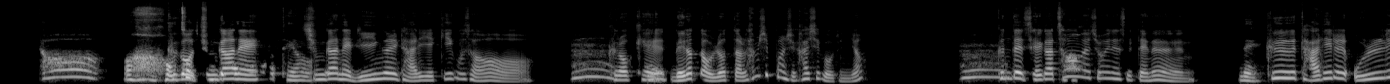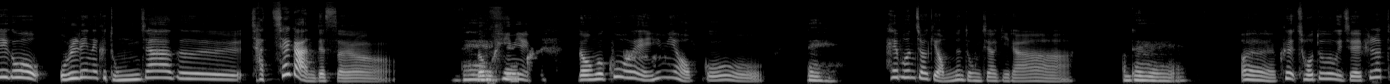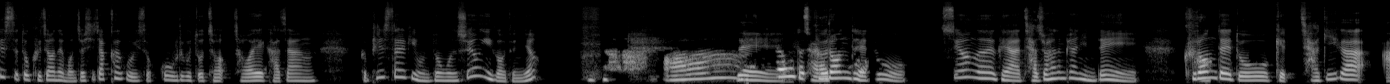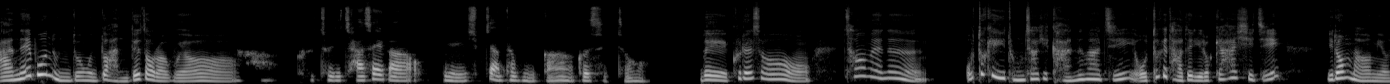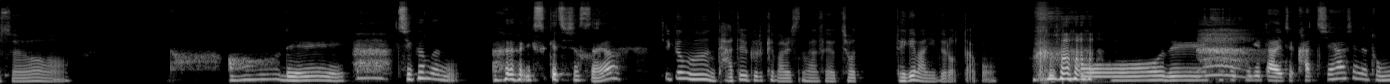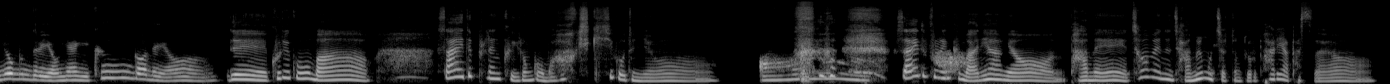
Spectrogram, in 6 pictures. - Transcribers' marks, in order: gasp; laughing while speaking: "아"; gasp; gasp; in English: "조인"; laughing while speaking: "힘이"; other background noise; other noise; laugh; tapping; laugh; scoff; laugh; in English: "사이드 플랭크"; laugh; in English: "사이드 플랭크"; gasp
- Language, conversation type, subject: Korean, podcast, 규칙적인 운동 루틴은 어떻게 만드세요?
